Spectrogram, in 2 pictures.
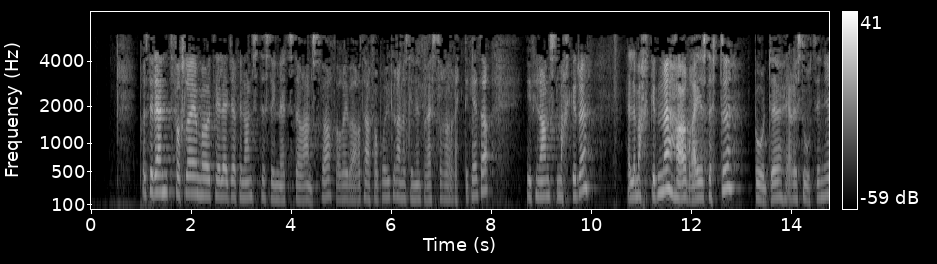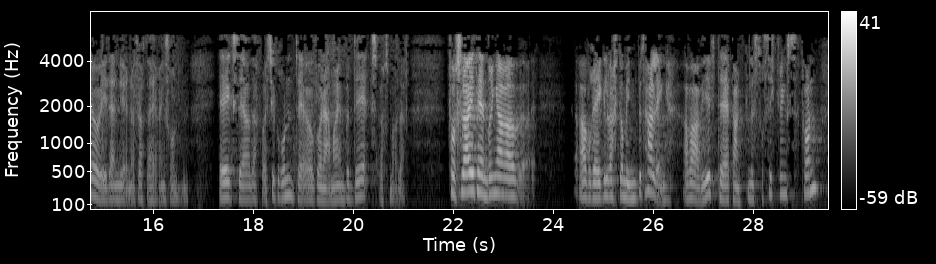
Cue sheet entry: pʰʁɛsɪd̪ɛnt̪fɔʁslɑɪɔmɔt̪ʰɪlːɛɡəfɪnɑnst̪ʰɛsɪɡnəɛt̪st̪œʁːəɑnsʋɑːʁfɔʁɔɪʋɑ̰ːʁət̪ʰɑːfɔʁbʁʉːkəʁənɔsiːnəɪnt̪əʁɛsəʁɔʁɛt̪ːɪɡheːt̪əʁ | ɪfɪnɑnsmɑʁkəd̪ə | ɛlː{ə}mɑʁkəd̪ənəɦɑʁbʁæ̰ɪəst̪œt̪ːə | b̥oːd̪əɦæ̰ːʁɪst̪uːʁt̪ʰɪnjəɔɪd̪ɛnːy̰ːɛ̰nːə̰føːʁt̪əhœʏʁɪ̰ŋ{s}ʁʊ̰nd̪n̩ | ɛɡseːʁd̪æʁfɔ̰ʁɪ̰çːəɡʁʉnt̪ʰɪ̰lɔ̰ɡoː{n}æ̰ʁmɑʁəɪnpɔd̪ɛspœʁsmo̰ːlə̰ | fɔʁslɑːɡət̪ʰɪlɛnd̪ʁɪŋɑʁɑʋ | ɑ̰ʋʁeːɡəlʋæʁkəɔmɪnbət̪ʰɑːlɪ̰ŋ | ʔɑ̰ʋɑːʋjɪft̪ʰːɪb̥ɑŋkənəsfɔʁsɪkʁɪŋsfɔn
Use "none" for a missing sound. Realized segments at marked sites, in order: ə, s, n

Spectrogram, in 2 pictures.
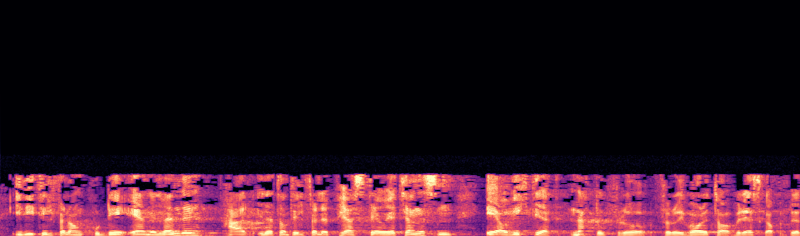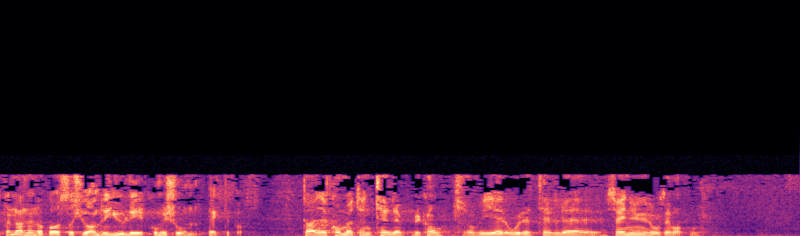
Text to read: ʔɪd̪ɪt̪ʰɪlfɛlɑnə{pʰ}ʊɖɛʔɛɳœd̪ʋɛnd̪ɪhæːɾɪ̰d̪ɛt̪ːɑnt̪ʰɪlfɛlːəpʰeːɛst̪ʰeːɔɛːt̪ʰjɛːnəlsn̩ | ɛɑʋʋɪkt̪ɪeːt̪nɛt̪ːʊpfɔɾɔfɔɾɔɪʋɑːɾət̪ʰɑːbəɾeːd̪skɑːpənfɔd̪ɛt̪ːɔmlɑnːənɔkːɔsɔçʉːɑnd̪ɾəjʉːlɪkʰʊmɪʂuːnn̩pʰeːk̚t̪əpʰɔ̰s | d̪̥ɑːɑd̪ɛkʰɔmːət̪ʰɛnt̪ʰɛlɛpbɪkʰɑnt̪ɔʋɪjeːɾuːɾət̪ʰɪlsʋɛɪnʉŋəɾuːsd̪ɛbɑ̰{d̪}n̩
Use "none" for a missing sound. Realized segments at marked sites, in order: kʰ, t̪

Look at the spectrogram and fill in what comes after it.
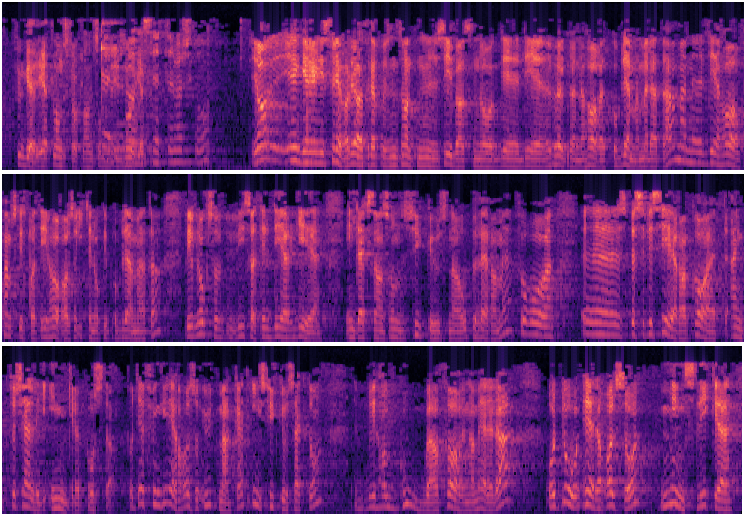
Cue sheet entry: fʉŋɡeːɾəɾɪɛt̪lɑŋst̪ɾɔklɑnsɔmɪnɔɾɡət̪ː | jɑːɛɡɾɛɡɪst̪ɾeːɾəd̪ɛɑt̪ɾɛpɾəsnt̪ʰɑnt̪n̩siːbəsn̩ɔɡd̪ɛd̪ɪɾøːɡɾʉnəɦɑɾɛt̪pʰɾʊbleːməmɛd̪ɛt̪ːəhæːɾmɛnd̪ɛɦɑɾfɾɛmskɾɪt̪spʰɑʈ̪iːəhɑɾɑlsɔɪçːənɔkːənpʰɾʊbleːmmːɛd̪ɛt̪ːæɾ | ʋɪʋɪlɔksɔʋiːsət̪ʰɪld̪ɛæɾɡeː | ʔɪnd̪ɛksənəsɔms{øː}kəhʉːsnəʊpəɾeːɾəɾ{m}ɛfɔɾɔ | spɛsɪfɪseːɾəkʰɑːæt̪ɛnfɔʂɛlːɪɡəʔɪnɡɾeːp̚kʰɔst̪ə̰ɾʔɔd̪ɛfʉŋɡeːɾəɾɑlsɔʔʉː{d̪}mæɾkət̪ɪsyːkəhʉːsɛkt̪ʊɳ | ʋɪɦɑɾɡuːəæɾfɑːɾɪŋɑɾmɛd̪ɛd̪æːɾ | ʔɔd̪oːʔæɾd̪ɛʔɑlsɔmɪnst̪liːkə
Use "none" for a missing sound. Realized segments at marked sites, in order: yː, m, t̪

